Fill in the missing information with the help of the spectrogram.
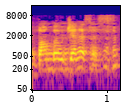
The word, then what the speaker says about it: bombogenesis: All right, Professor Kaku with the bombogenesis.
